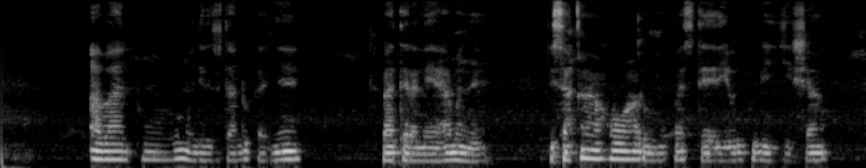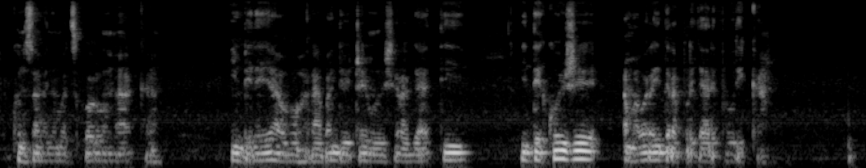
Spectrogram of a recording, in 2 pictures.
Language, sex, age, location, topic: Kinyarwanda, male, 18-24, Nyagatare, government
